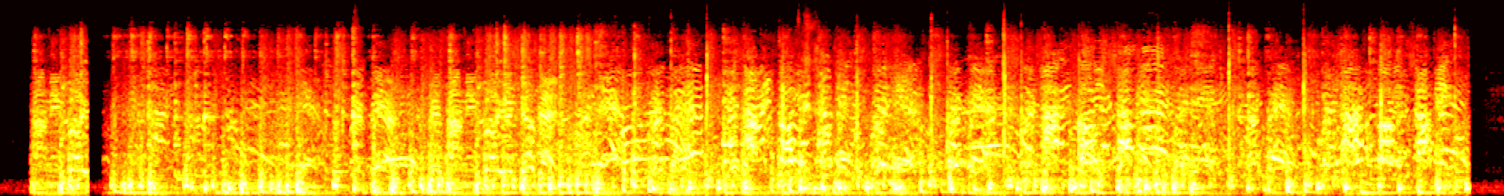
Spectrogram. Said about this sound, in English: This is a group of people that are demonstrating Pride Month, and this is what they're going down the road, and this is what they're saying.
